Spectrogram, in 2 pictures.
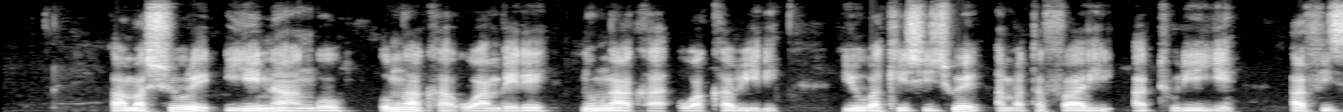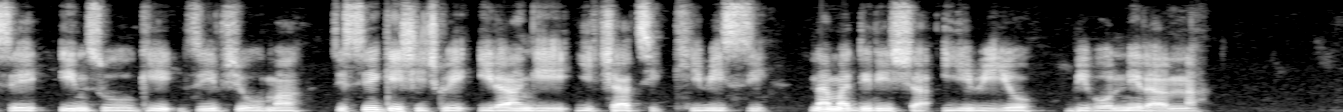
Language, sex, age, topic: Rundi, male, 25-35, education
